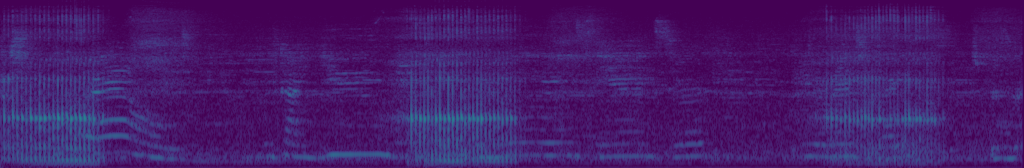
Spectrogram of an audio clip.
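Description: Loud, rattling snores repeat every few seconds, with softer wavering breath noise between them.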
